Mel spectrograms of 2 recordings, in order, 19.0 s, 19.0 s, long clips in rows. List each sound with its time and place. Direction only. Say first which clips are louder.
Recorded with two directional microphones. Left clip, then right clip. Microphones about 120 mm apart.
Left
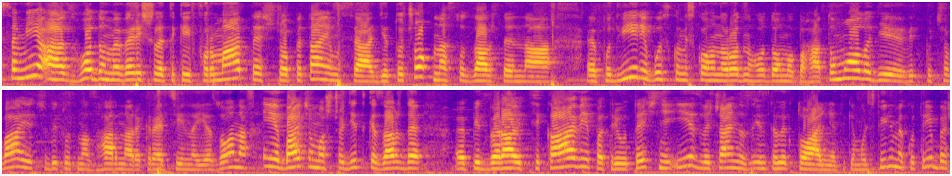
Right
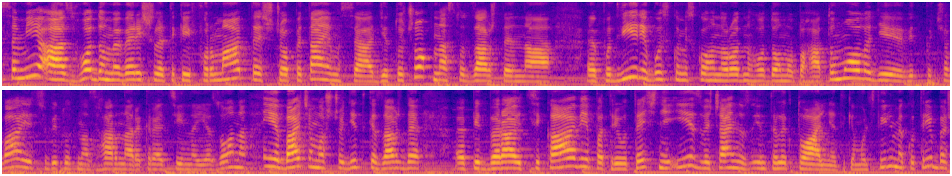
0.1 s a woman's voice: left 6 dB; 30° right (ahead or behind)
4.3 s a woman's voice: left 8 dB; 20° right (ahead or behind)
8.7 s a woman's voice: left 6 dB; 35° right (ahead or behind)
